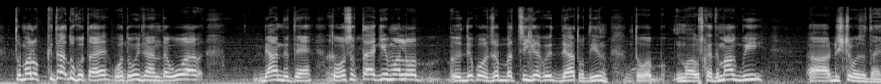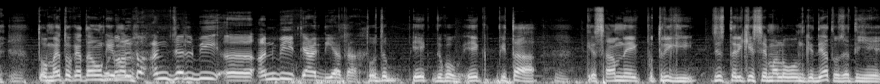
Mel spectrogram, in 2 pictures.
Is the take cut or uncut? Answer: uncut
